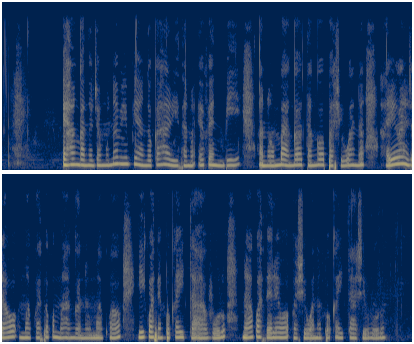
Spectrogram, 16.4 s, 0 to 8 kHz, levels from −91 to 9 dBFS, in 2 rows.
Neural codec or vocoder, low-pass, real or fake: none; 7.2 kHz; real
